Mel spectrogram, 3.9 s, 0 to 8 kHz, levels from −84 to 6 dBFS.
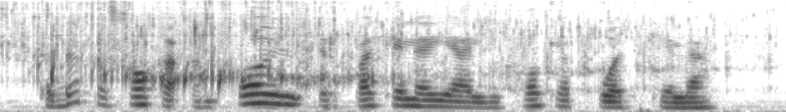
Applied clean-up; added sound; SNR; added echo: none; Liquid; 11 dB; none.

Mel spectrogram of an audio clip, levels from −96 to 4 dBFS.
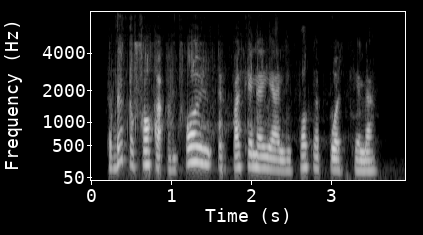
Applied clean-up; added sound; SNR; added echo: neural mask model DeepFilterNet 3.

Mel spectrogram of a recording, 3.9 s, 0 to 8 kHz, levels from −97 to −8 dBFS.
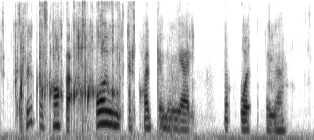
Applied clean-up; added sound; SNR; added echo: neural diffusion model UNIVERSE++.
